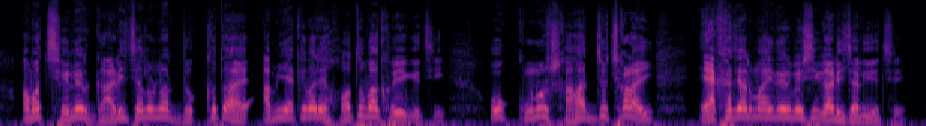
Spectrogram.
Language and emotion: Bengali, surprised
